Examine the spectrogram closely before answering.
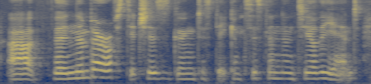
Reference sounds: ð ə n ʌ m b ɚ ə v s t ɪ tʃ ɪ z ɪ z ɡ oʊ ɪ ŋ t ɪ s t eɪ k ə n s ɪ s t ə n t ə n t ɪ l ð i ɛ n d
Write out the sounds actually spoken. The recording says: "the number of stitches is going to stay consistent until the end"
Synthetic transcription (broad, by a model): ð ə n ʌ m b ɚ ə v s t ɪ tʃ ɪ z ɪ z ɡ oʊ ɪ ŋ t ɪ s t eɪ k ə n s ɪ s t ə n t ə n t ɪ l ð i ɛ n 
